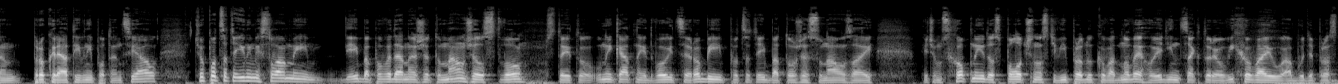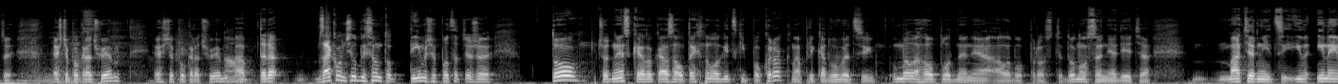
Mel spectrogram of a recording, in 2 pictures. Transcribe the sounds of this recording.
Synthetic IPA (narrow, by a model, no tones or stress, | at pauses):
ɛnpɾɔkɾɛat̪iːʊnipɔt̪ɛnt͡siaːlt͡ʃɔfpɔt̪t͡sst̪acɛiniːmislɔʋamijɛibapɔʋɛd̪anɛːʒɛt̪ɔmanʒɛlst̪ʋɔst̪ɛjt̪ɔʔunikaːt̪nɛjd̪ʋɔjit͡sɛɾɔbiːfpɔt̪t͡st̪acɛibat̪ɔʒɛsuːnaɔzaj | ɲɛt͡ʃɔmsxɔpniːd̪ɔspɔlɔt͡ʃnɔsciʋipɾɔd̪ukɔʋaɟnɔʋɛːɦɔjɛɟint͡sakt̪ɔɾɛːɦɔʋixɔʋajuːabuɟɛpɾɔscɛɛʃcɛpɔkɾat͡ʃujɛm | ɛʃcɛpɔkɾat͡ʃujɛmat̪ɛd̪azakɔnt͡ʃilˠbisɔmt̪ɔt̪iːmʒɛfpɔtt͡st̪acɛʒɛ | t̪ɔt͡ʃɔd̪ɲɛskad̪ɔkaːzalt̪ɛxnɔlɔɡit͡skiːpɔkɾɔɡnapɾiːklad̪ʋɔʋɛt͡siumɛlɛːɦɔɔplɔd̪ɲɛɲɪaʔa̰lɛbɔpɾɔscɛd̪ɔnɔsɛɲɪaɟɪɛca | macɛɾɲit͡siinɛ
